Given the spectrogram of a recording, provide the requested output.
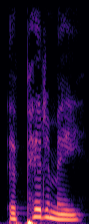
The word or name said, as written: epitome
